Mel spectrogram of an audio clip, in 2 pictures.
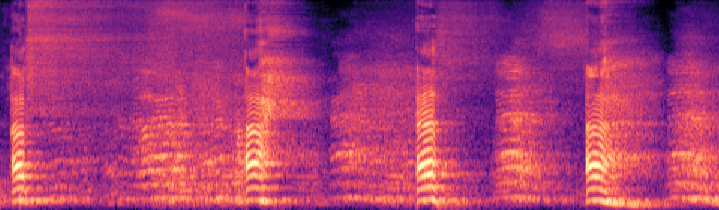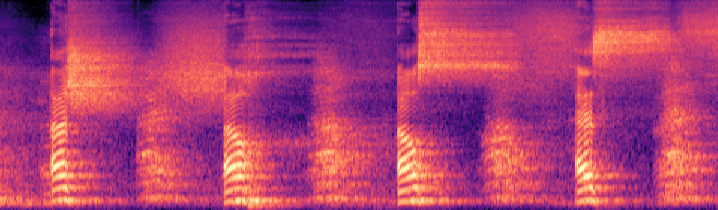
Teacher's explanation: pada saat kita mengucapkan fahathahu syakhsun sakat, maka selalu diiringi dengan udara yang mengalir deras. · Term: hams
